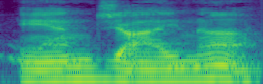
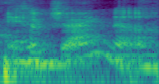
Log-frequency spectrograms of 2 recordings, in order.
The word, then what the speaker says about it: angina: did my research and that is how it's pronounced as well i'm looking it up here angina yeah angina oh my goodness that's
